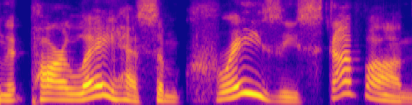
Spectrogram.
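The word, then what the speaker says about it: Parler: Now, we have talked about parlay. I know a lot of people call it parlor, but it's the French word for speak. And it's pronounced parlay.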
